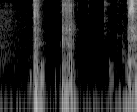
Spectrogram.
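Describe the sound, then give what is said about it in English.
Fart noises come as three short, rasping, fairly faint bursts separated by brief pauses. “What the? Excuse you. We got fart boys in here.”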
